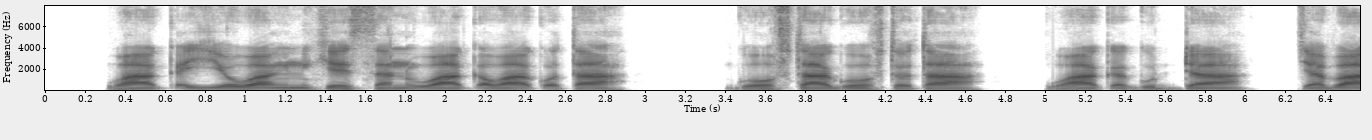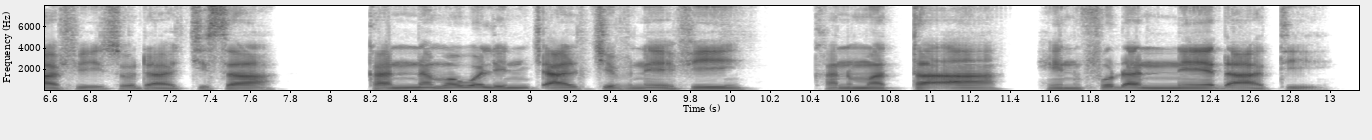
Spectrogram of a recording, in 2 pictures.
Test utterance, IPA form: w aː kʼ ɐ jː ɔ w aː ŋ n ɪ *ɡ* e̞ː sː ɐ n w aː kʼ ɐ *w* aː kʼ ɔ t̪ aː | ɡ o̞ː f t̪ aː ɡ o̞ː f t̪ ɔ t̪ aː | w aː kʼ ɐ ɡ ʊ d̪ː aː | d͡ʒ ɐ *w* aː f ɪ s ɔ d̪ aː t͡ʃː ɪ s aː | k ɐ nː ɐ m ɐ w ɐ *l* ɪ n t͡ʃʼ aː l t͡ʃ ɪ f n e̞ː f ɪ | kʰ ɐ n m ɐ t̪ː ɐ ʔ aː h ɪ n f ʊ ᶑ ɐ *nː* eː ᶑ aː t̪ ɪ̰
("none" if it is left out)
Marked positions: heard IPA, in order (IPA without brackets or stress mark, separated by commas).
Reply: k, w, b, l, nː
